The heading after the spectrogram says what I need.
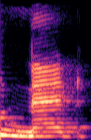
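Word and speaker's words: gnat: silent इन D world तो यहां पर हम ब्लैक नहीं बल्कि इसको नेट पड़ेंगे तो नेट पढ़ेंगे तो ये जो जी है ये साइलेंट हो जाएगा तो ऑप्शन ए जो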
